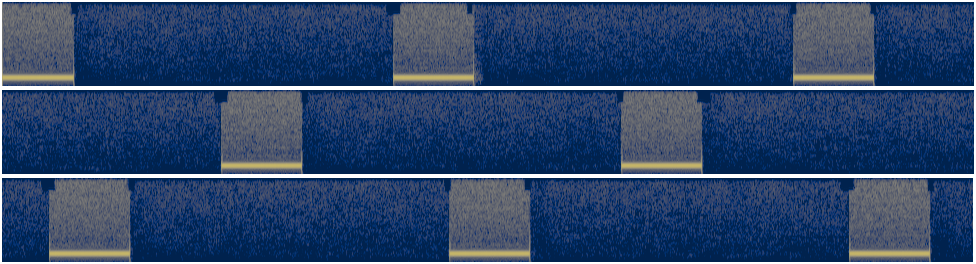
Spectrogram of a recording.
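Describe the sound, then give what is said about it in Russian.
A telephone ringback tone while a call is being transferred to an employee's mobile phone: a steady mid-pitched beep about a second long, repeating every four seconds, eight times in a row, clear and alone with silence between. “Ваш звонок переводится на мобильный сотрудника.”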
